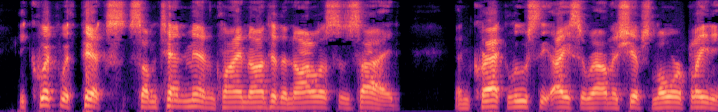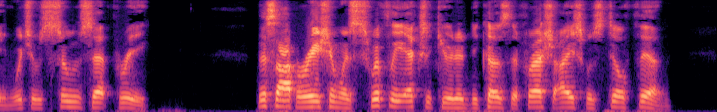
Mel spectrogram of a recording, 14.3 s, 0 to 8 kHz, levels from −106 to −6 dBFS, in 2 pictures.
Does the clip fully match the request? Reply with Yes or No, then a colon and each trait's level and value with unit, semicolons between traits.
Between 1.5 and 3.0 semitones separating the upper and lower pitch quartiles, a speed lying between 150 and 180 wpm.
Yes: average, 2.7 semitones; average, 160 wpm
